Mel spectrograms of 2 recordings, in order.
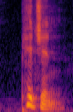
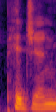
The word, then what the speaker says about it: pidgin: Okay, I'm going to switch gears for a minute, and I'm going to talk about another of my favorite linguistic rabbit holes, which is pigeon. Now, this is not the kind of pigeon that leaves unpleasant white splotchy messages on your car. I'm talking about the language pidgin, which is spelled P-I-D-G-I-N.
